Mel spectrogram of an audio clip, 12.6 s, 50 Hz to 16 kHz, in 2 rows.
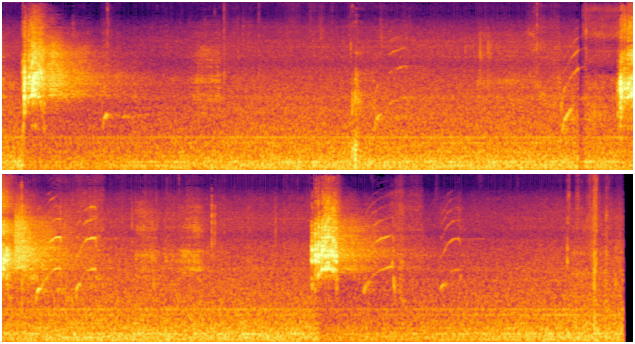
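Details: Toronto raccoons fighting while their babies cry, recorded at night on May 12: three sharp screeching outbursts spaced several seconds apart, scattered thin rising squeaks between them, and constant low background hum.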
